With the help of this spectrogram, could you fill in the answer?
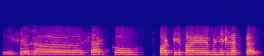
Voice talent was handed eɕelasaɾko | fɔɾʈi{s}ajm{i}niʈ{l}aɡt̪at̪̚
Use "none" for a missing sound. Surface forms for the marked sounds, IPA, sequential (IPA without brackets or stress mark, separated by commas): f, i, l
